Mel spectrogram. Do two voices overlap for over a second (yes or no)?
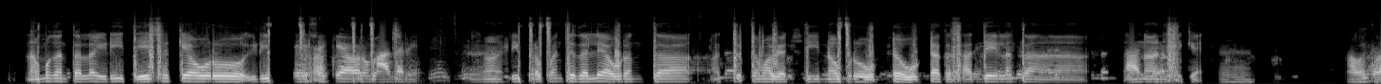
no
